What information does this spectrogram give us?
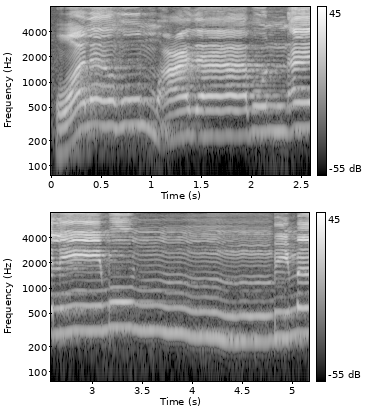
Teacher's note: تنوین میں اقلاب ہوگا، یعنی کہ تنوین کو میم سے بدل کر غنہ کر کے پڑھیں گے۔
